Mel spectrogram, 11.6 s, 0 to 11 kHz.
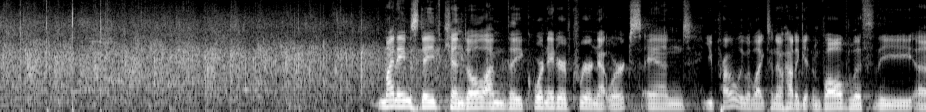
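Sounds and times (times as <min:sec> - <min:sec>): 
sharper individual claps: 0:00.0 - 0:03.0
sustained dense audience applause: 0:00.0 - 0:06.4
speech: 0:04.7 - 0:11.5.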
